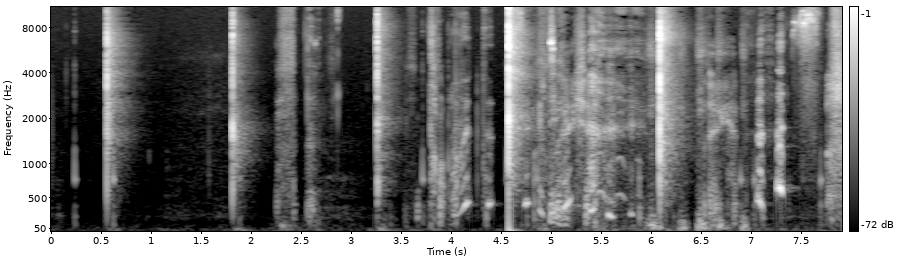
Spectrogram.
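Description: Several sharp hand claps for syncing audio ring out, spaced irregularly at first and then bunching together, with voices chatting underneath as the later claps land.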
